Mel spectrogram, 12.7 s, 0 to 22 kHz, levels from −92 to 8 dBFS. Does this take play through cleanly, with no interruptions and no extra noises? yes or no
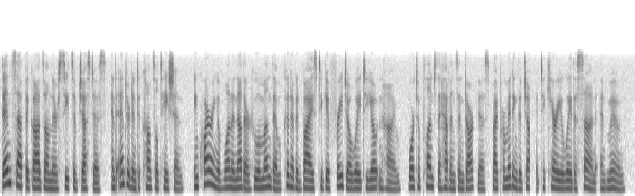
no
